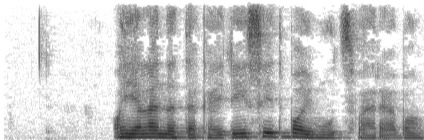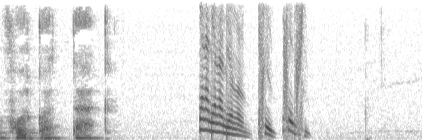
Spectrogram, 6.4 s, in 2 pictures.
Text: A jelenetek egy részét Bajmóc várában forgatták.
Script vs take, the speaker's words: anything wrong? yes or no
no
